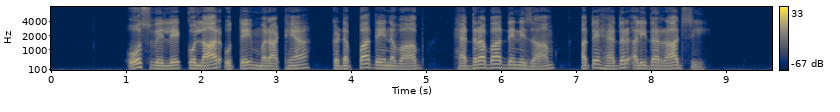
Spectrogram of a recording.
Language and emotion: Punjabi, neutral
